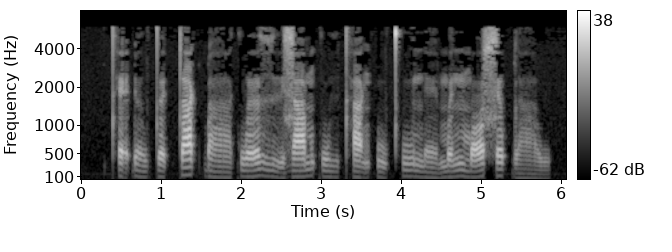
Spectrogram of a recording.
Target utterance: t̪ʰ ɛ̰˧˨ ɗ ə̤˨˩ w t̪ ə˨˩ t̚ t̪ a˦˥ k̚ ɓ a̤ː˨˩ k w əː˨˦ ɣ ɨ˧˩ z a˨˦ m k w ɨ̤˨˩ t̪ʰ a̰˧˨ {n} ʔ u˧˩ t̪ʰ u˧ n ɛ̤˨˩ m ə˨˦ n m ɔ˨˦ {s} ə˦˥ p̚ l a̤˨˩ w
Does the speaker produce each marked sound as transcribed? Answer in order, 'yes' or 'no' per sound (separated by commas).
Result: no, yes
